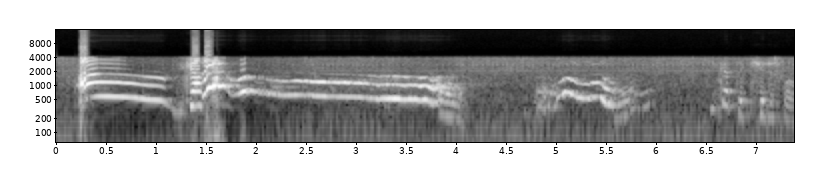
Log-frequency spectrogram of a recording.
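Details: Dogs howl together with their owner indoors: a short rising howl, then a long, steady, slowly falling note of about two seconds, followed by wavering, quavering howls and brief yips.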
